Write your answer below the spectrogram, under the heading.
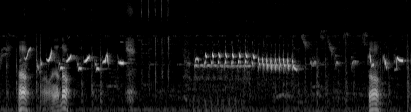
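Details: Greater green leafbird with a big body, whose song serves to lure lazy birds into singing: slurred whistles, then a fast even trill of sharp notes, with low harsh bursts at the start and end.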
